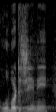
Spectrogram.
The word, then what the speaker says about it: albergínia: És el cas de la L, que davant F, Z, B i V passa a pronunciar-se U. Així d'una alfàbia en deim ufabi, d'una alzina, usina, d'una albergínia, ubergini i de salvatge, suvatge.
